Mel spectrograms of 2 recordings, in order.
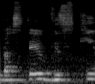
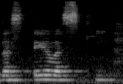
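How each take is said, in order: First: The name ends sounding like 'whisky'. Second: The name ends in a plain 'ski' sound. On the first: This is the speaker's habitual way of saying it. The speaker calls it wrong. "ഞാൻ എന്തോ ദസ്തേവ് വിസ്കി എന്നാണ് ഞാൻ പറയുന്നത്" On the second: This is how the name is properly pronounced. The speaker calls it right. "അങ്ങനെയാണ് pronounce ചെയ്യുന്നത് എനിക്കറിയാം"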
